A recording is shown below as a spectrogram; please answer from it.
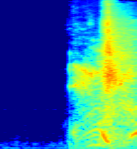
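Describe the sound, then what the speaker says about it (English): A single sharp sneeze bursts in after half a second of silence, close and loud, with a breathy tail. "sneezes happen, sneezes happen, right?"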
